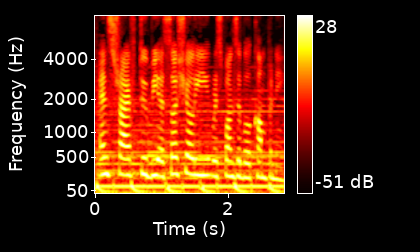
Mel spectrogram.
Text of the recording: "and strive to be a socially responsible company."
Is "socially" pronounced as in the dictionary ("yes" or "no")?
yes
